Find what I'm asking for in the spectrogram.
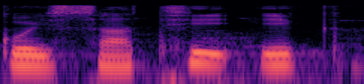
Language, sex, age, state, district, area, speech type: Maithili, male, 30-45, Bihar, Muzaffarpur, urban, spontaneous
